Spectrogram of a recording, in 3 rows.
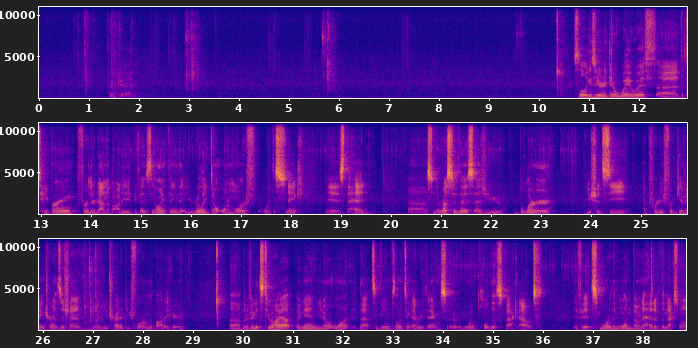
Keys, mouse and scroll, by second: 2.2-4.4 right drag, 2.9 r, 5.4-7.3 right drag, 12.4-24.5 drag, 25.7-27.0 middle drag, 26.9 r, 30.1-31.6 drag, 32.1-35.6 drag.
